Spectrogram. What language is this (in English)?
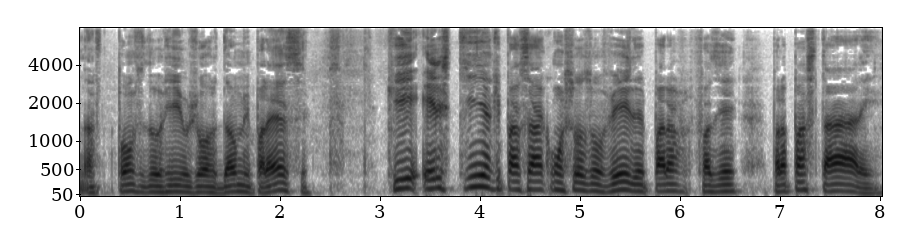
Portuguese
